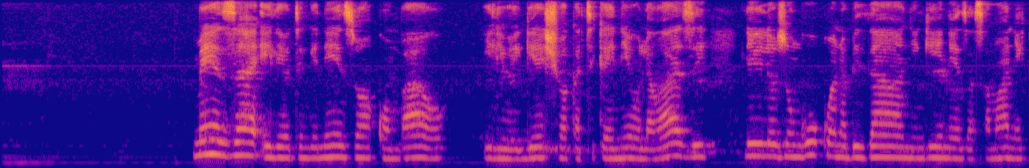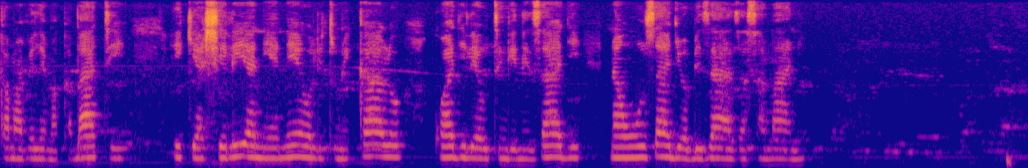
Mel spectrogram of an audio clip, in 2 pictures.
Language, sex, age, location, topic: Swahili, female, 25-35, Dar es Salaam, finance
